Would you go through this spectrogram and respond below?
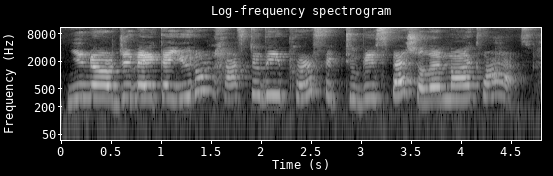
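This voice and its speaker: A woman voicing a kind, steady substitute teacher in a storybook, speaking slowly and gently. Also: high-pitched, voice pushed up. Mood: gentle, reassuring. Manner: slow, measured, gentle. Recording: echoey room.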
